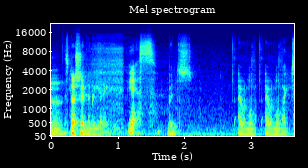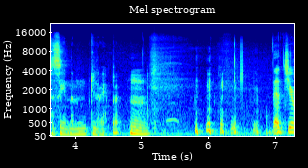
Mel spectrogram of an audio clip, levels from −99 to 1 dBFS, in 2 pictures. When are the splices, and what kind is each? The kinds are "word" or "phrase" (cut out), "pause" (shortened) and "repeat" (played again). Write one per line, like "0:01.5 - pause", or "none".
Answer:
0:01.1 - pause
0:03.0 - repeat
0:04.3 - phrase
0:04.7 - pause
